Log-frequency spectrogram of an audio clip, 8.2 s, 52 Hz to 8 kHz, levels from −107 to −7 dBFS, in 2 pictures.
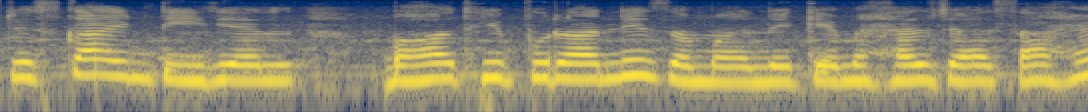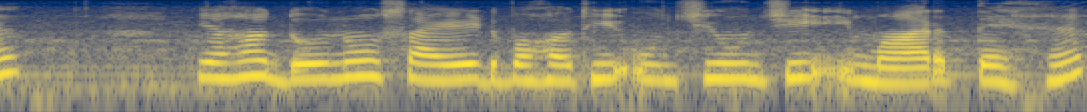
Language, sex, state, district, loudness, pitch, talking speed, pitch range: Hindi, female, Rajasthan, Bikaner, -16 LUFS, 225 Hz, 140 wpm, 215-245 Hz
